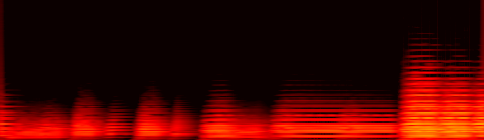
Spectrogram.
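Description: Trombone quartet of three tenor trombones and a bass trombone playing a soft passage: a few short notes, then a chord held through the second half.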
